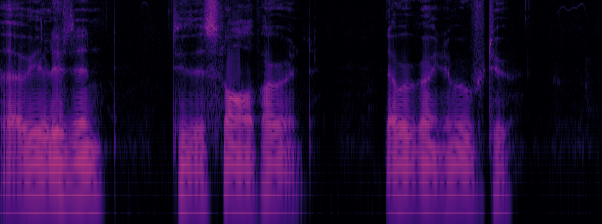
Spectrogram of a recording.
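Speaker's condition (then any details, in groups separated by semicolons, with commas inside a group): Advanced Parkinson's disease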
